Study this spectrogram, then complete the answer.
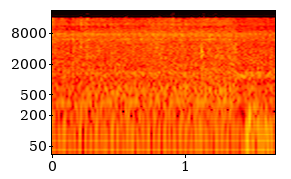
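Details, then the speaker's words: High-mounted wall/ceiling fan with a replaced blade after the old one shattered: steady low hum with a coarse, throbbing drone behind it, loud vibration. Cause unknown and still being investigated. "[เพลง]อ่าสวัสดีครับคลิปนี้จะมาให้ดูเนี่ยพัดพัดลมตัวนี้นะพัดลมเพดานนะพัดลมมุมสูงนะมันมีเสียงดังแบบนี้นะ"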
